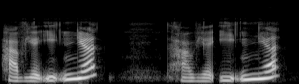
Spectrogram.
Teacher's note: it's a yes no question so it goes up up up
